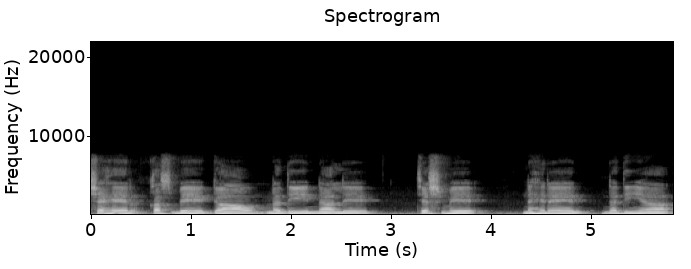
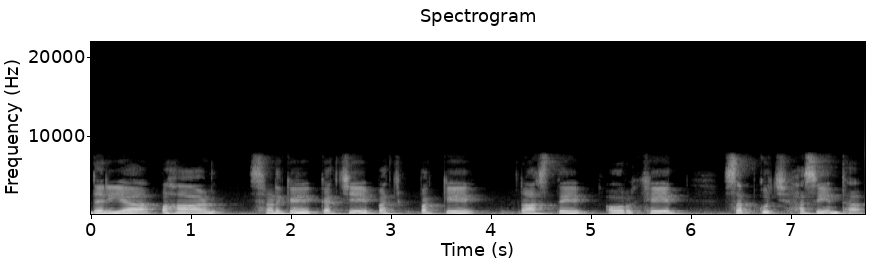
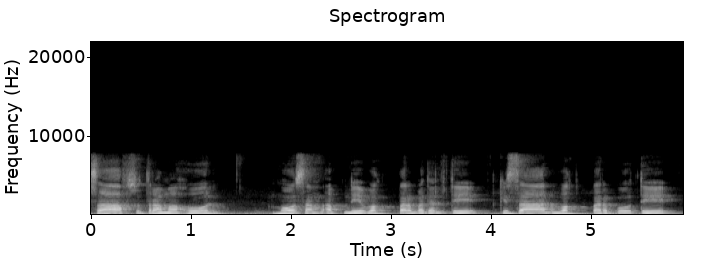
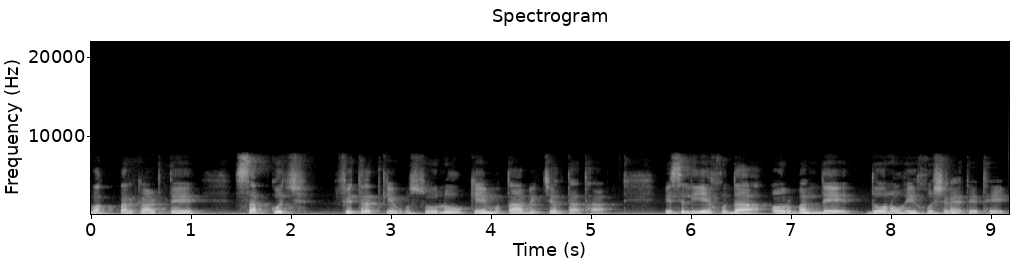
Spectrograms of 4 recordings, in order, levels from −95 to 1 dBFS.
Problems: none marked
